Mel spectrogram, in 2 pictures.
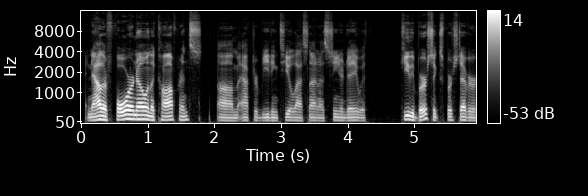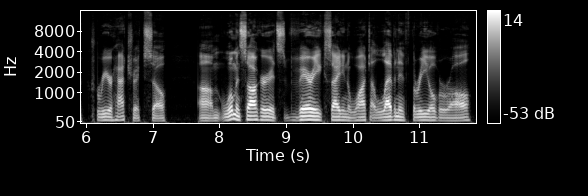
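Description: A man's voice: on the low side, a little fast, smooth, no echo, studio quality. A young man co-hosting a college sports podcast, chatting about games in a loose, joking way with lots of fillers. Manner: chatty, jokey, lots of fillers like "you know" and "like". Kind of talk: casual sports chat.

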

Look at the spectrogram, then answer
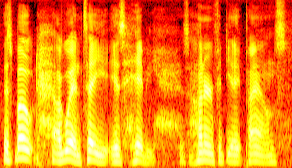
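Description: A man giving a relaxed, chatty walkthrough of his gear outdoors, filmed on a head-mounted camera. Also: mid-range voice, brisk. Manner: relaxed, chatty, with many fillers. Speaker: fishing video host. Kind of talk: casual product walkthrough. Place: backyard outdoors. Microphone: head-mounted action camera.

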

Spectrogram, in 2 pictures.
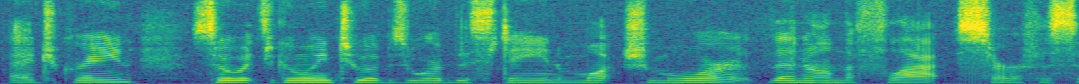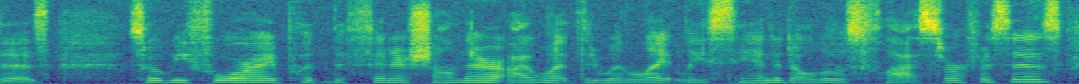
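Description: A woodworking channel host talking through a how-to in a relaxed, explanatory voice-over with frequent fillers. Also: medium pitch, a little hiss or hum. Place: small woodworking shop.

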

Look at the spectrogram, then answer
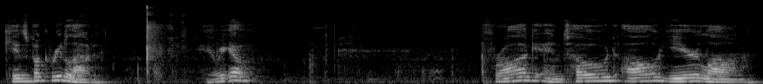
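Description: A man reading a children's picture book aloud, with slow, clear storytelling narration. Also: on the high side, expressive, warm tone, slight background noise.

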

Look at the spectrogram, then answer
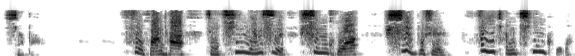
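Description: A woman voicing a young emperor in a storytelling performance, speaking slowly in a measured, restrained way. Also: a little high, very animated, husky, dry recording, dull audio, pitched below the performer's own voice, heavily acted. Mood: worried. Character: young emperor, grieving and dignified.

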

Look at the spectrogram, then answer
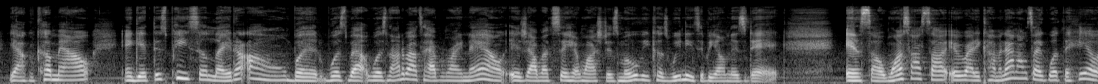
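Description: Brief: woman vlogger, casual storytelling, animated and chatty, swears freely. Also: medium pitch. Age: young adult to middle-aged, has a son. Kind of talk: casual storytelling over gameplay.

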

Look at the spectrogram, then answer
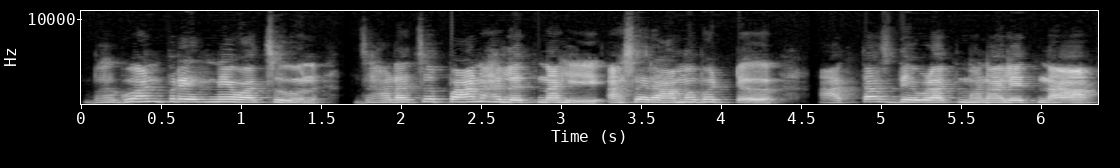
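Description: A woman's voice: high-pitched, a little slow. A cheeky young sister teases and mocks her elders, as a woman reads her aloud. The storybook reading is heard on a dull, lo-fi recording. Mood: teasing. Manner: teasing, mocking.

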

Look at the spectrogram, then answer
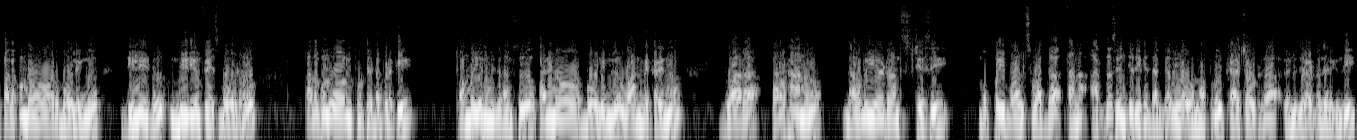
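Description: A man's voice: mid-range voice, no echo. A man narrating a scripted cricket match recap as a channel host, rattling through scores over by over. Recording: dull, lo-fi sound.

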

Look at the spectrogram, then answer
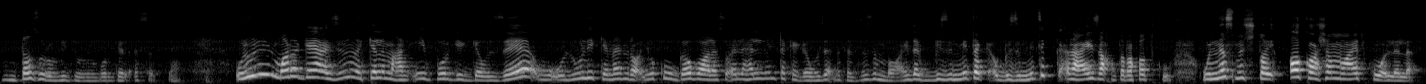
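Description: Fast, husky Egyptian woman vlogging. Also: a little high, animated, rough recording. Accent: Egyptian Arabic. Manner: rapid, jokey, acts out quoted friends in bursts. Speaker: YouTube vlogger. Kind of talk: animated casual monologue to camera.

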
